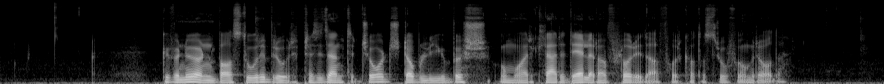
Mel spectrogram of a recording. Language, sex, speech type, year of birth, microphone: Norwegian, male, read, 1972, Sennheiser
